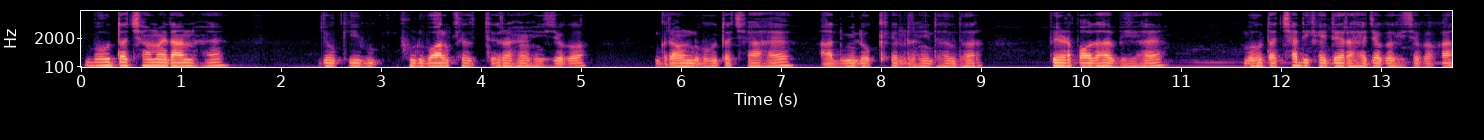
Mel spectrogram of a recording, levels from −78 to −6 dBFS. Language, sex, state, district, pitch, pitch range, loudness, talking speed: Chhattisgarhi, male, Chhattisgarh, Balrampur, 115 Hz, 105-120 Hz, -21 LUFS, 160 wpm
